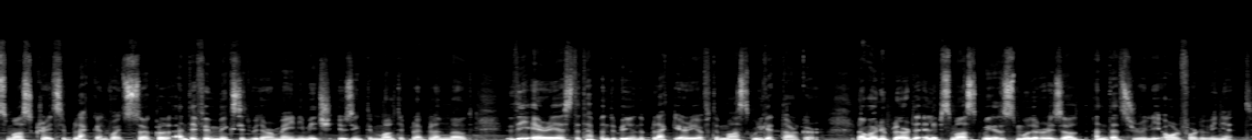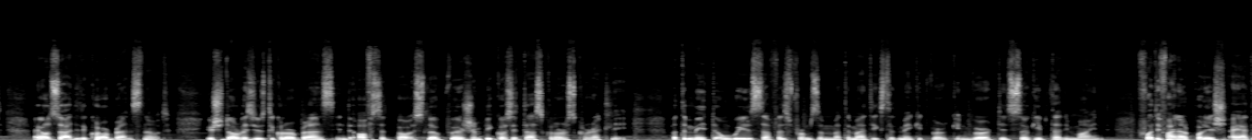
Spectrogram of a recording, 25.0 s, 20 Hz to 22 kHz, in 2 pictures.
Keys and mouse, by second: 0.4 click, 0.6 click, 0.7 click, 0.9 click, 1.0 middle click, 1.4 click, 2.3-2.6 middle drag, 2.6 click, 3.8-4.3 drag, 4.8 middle click, 5.3 middle click, 5.7 click, 9.4 middle click, 10.2 click, 10.6-11.4 drag, 11.6 click, 12.1 click, 13.6 click, 13.9 click, 14.3 middle click, 14.4 shift+a, 15.7 middle click, 16.3 middle click, 16.9-17.7 drag, 19.3 middle click, 19.5 click, 20.0 click, 20.3 click, 20.4 click, 20.5 click, 20.6 click, 20.7 click, 20.8 click, 21.1 click, 21.2 click, 21.3 click, 21.4 click, 21.6 click, 21.7 click, 22.0 click, 22.1 click, 22.3 m, 22.5 m.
